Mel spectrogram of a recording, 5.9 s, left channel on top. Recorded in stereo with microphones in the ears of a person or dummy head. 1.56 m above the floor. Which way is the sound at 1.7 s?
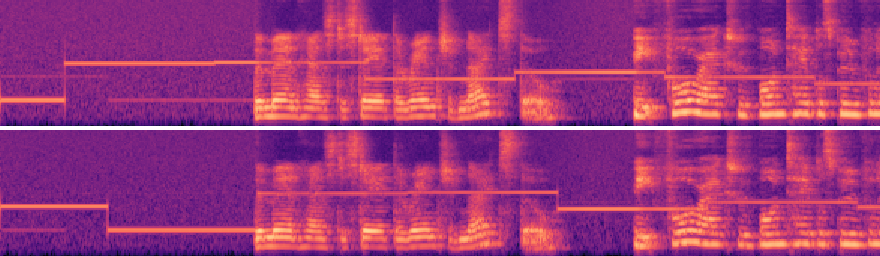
75° left (ahead or behind).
